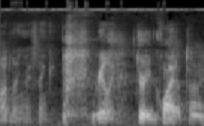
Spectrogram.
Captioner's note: chuckles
